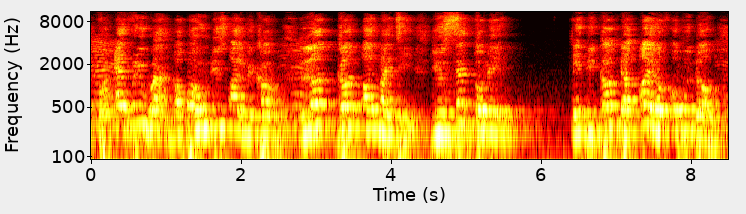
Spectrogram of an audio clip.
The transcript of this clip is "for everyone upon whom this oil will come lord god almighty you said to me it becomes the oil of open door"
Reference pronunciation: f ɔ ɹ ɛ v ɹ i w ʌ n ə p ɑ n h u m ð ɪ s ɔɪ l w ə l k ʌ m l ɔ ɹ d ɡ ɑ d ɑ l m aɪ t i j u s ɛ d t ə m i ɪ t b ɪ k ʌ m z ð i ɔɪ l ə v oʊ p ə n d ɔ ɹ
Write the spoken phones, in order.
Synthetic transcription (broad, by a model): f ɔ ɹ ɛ v ɹ i w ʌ n ə p ɑ n h u m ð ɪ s ɔɪ l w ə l k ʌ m l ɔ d ɡ ɑ d ɑ l m aɪ t i j u s ɛ d t ə m i ɪ t b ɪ k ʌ m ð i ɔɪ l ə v oʊ p ə n d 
